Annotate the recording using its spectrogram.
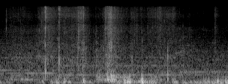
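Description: Irregular rustling and crackling of dry leaves and twigs on the forest floor as someone shifts and bends down, with scattered small snaps and knocks.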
